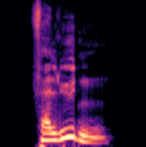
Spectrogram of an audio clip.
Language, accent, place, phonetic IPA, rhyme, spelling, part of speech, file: German, Germany, Berlin, [fɛɐ̯ˈlyːdn̩], -yːdn̩, verlüden, verb, De-verlüden.ogg
- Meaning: first/third-person plural subjunctive II of verladen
